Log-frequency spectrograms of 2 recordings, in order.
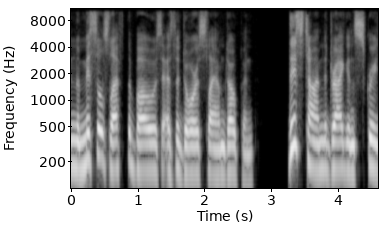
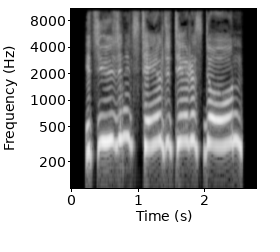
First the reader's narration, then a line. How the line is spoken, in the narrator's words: a soldier yelled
